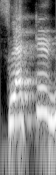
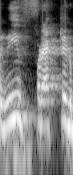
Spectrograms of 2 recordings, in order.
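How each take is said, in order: First: फ्लेक्टेड said with an L after the F; फ्लेक्टेड with a clear L where an R belongs; wrong L sound. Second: रिफ्रैक्टेड said with an R after the F; रिफ्रैक्टेड with R, no L, in the middle; clear R sound. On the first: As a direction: stress the "fl" in फ्लेक्टेड, as the form to avoid. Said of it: "नहीं बोलेंगे". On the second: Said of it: "आर है". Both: Shown as a demonstration.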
